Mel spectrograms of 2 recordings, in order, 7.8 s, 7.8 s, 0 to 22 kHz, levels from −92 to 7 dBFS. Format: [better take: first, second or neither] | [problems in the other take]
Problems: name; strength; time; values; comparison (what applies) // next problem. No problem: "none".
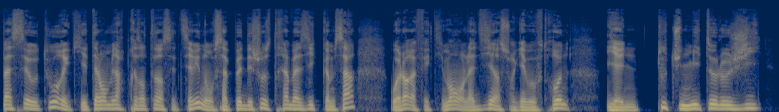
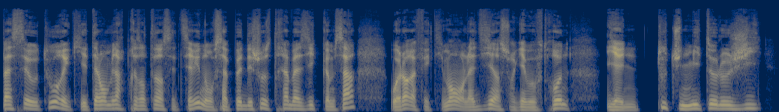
first | thin; somewhat; fading below 950 Hz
